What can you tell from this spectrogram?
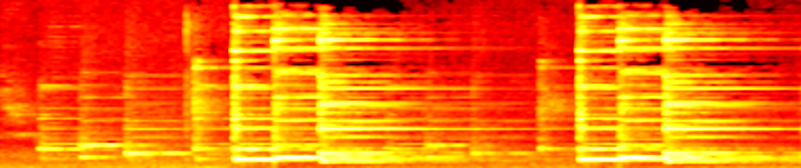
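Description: Ring Chime Pro plug-in chime playing its doorbell tune through its speaker: a soft run of bell notes, then a louder phrase of bell tones about two seconds in, repeated about four seconds in, each ringing out and fading.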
